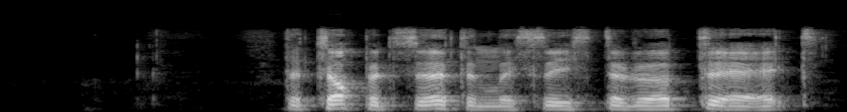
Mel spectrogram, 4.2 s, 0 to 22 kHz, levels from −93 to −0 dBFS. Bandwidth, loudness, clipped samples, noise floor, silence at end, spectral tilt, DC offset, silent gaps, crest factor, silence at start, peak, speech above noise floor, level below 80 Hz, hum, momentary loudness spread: 8.2 kHz; -23 LUFS; under 0.1%; -82 dBFS; 0.15 s; -3.5 dB/octave; under 0.1%; none; 22 dB; 1.45 s; -4 dBFS; 58 dB; -70 dBFS; none; 9 LU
